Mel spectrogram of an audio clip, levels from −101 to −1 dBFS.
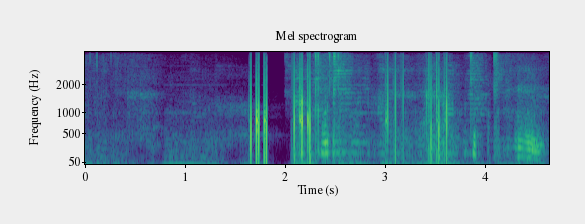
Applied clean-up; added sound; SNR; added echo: neural separator model SepFormer WHAMR!.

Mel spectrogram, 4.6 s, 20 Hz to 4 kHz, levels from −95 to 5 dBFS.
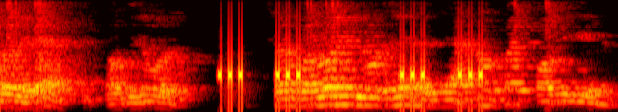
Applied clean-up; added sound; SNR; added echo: classical method WPE with log-MMSE.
